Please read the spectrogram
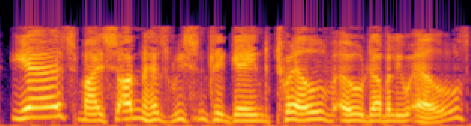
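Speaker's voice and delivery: lightly voiced deranged official; fluent rambling. A narrator's reading. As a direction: chat on as if in the office. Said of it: "talking fluently to a tree".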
